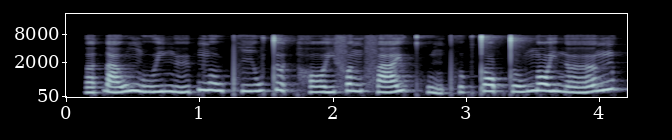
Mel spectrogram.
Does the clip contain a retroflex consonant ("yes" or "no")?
no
